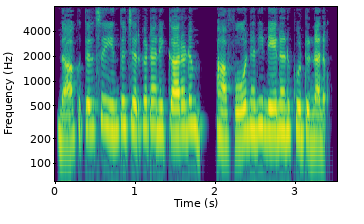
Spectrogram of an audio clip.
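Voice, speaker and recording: A woman storyteller plays a caring, bossy young woman in a family tale. She speaks in a fairly high voice, scolding and advising like a loyal friend. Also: a little fast, no room sound, lightly acted. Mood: firm, advising.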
